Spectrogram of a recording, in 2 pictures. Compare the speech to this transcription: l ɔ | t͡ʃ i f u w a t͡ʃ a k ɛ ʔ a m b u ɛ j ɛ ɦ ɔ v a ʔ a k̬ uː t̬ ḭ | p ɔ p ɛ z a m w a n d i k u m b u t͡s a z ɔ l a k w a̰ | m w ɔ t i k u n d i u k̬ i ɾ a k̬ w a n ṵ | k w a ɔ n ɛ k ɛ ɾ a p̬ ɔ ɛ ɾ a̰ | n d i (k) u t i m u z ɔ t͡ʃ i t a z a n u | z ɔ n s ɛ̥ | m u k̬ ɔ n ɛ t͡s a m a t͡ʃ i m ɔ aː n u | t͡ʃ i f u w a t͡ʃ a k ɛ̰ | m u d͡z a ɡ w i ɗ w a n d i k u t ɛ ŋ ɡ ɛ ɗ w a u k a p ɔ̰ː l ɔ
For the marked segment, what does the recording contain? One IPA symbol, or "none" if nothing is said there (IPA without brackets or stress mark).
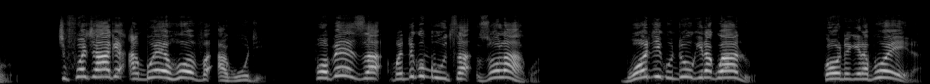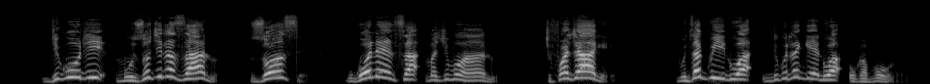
k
